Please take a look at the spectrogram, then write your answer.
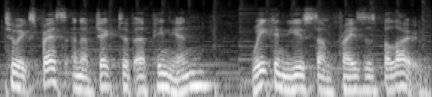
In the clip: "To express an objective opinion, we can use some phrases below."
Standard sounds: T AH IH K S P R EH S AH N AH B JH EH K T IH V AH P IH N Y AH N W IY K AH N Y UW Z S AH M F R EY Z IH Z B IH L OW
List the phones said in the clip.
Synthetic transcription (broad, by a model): T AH IH K S P R EH S AH N AH B JH EH K T IH V AH P IH N Y AH N W IY K AH N Y UW Z S AH M F R EY Z IH Z B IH L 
